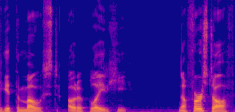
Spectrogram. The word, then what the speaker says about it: Blade: Hi: the gear to get the most out of blade heat now first off its recently come to my attention that I've been pronouncing it wrong in my videos and been saying blade hi so for anyone else who doesn't know it's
